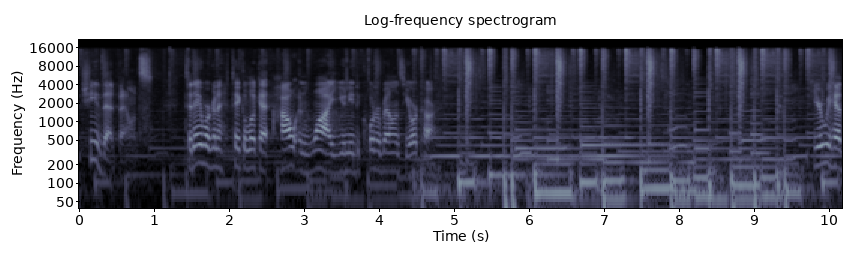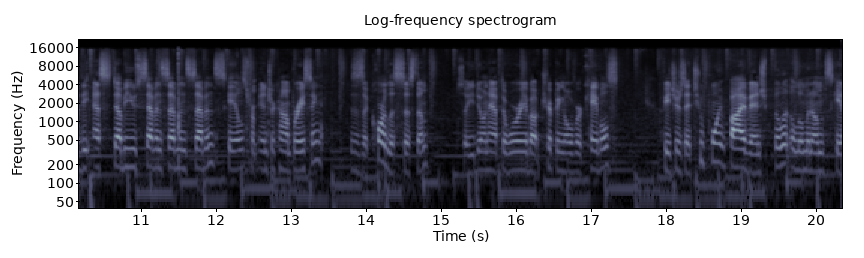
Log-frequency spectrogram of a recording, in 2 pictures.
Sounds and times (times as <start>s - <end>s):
Speech: 0.0s - 4.8s, 9.8s - 17.4s, 18.0s - 20.3s
Music: 0.0s - 20.3s.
